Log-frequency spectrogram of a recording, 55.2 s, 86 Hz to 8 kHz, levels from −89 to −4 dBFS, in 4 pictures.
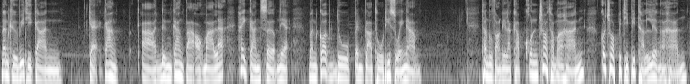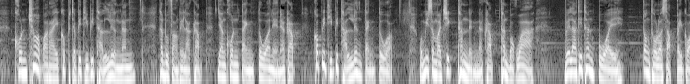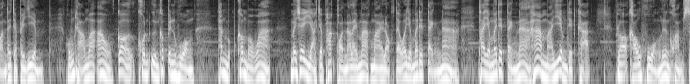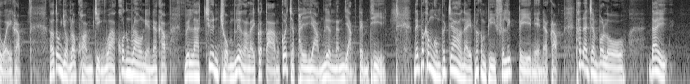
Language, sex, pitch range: English, male, 100-145 Hz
